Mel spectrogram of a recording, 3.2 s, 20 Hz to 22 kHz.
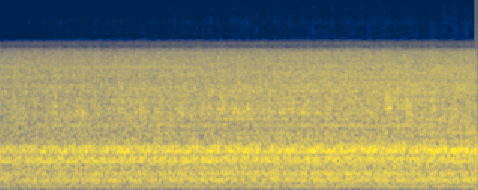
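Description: A 2001-2007 Dodge Caravan V6 runs after fresh spark plugs and wires, a steady, even engine hum with a low mechanical drone, close by and with no talking.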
